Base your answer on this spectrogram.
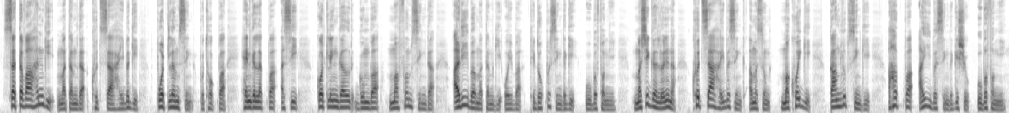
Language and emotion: Manipuri, neutral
